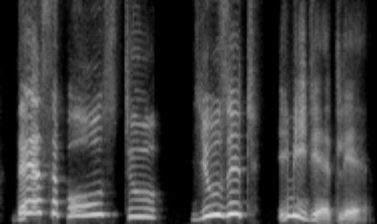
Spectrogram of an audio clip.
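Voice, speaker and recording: A woman's extremely high voice in a Russian accent, with very wide pitch swings, on a very clean recording with a silent background. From Ukraine. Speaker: teacher and conference presenter. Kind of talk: recorded conference presentation. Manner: halting, many filler sounds.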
